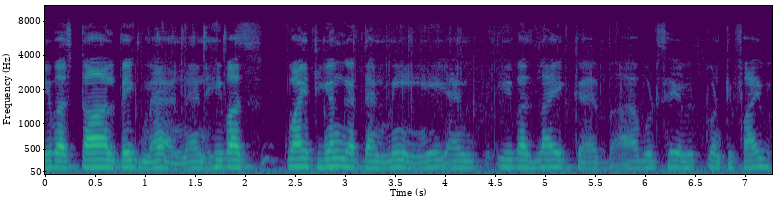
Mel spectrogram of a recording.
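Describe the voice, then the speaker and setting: Speaking at a fairly slow pace, a man with a medium pitch and a dark, mellow tone sounds somewhat breathy, his intonation monotone and flat. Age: 60s. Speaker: detainee in police interview. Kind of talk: police interview statement. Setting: police interview room. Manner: halting, many fillers.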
